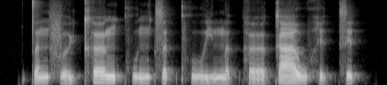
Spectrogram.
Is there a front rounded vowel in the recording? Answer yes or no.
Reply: yes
